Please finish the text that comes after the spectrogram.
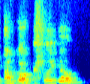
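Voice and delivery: normal talking voice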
